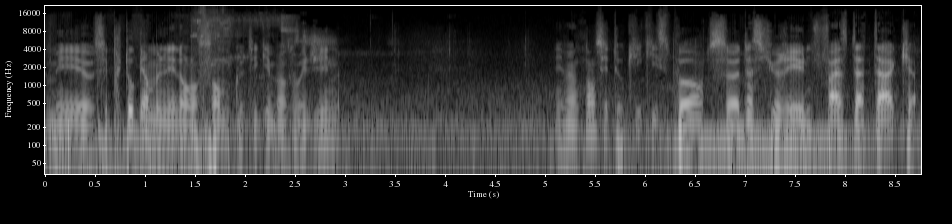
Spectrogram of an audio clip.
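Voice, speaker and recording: A man's voice: medium pitch, moderate pace, noisy background. A man giving live, conversational analysis as co-commentator on a video game match. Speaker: esports co-commentator.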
